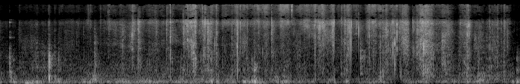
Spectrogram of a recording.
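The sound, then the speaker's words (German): Paper rustling and crinkling as a note is pulled out, a run of dry, irregular crackles and soft scrapes lasting several seconds, with no voices. “Ein Zettel könnte ich mal rauslücken, ne?”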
